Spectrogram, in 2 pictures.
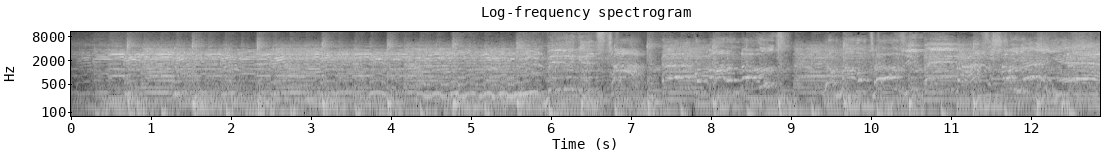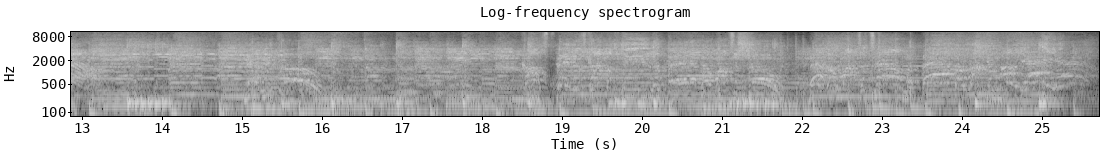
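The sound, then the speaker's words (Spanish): A loud, driving rock and roll song opens with a scream and plays steadily from start to finish, with dense guitars and drums and raw, shouted vocals cutting through the mix. “Es una canción rock and rollerísima que nomás el grito del principio y toda esa cuestión es fantástica.”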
